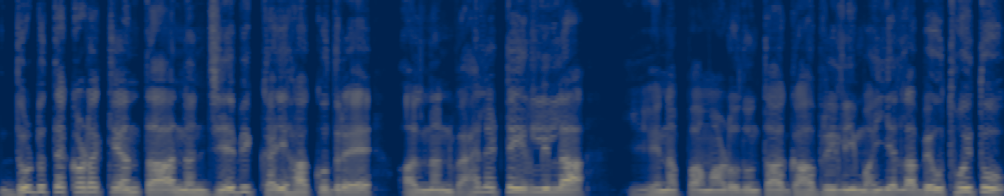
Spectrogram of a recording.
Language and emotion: Kannada, fearful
